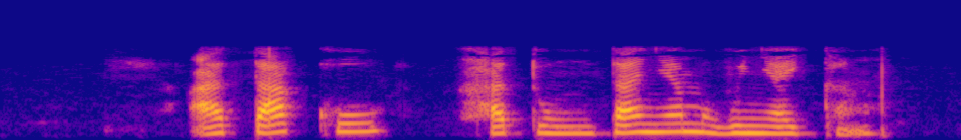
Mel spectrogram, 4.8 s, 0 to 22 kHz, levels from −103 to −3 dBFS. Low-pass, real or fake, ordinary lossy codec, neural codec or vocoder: 5.4 kHz; real; AAC, 48 kbps; none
